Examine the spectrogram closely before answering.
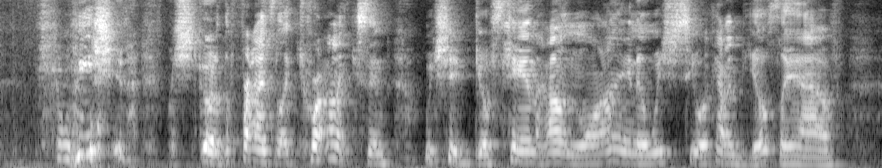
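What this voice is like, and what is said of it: Awful nerdy impression. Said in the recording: “that was an awful impression. I don't know. I never even sounded like that.”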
